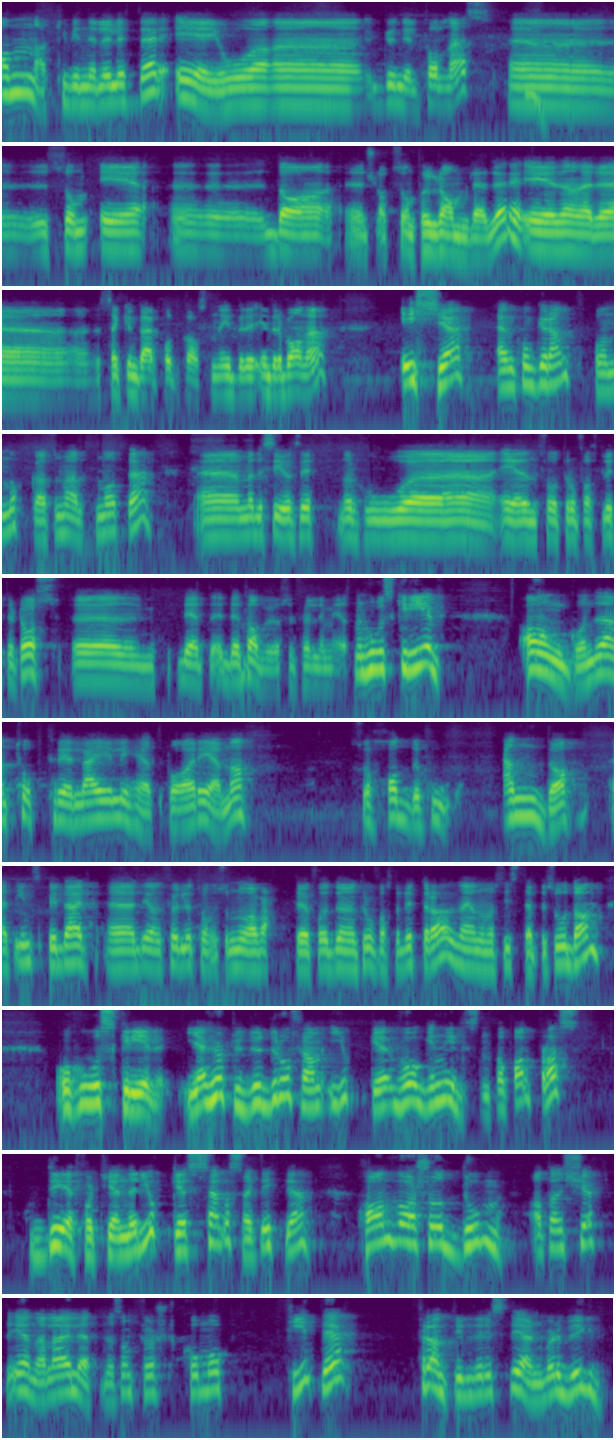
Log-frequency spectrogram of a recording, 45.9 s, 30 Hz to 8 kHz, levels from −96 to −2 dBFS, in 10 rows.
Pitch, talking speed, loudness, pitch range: 150 Hz, 175 wpm, -25 LUFS, 130-200 Hz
